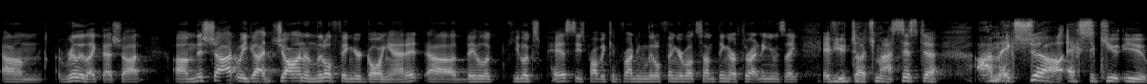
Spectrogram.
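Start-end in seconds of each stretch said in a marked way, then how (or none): 8.2-11.5 bad put-on English accent, shifted voice. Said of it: "Sorry, my accent's terrible".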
